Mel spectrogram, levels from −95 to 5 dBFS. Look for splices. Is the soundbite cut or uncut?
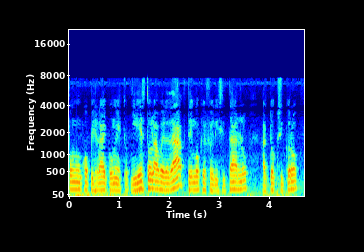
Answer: cut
